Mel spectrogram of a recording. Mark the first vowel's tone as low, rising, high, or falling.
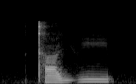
low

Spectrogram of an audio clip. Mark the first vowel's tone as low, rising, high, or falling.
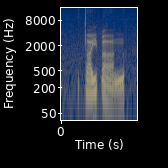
rising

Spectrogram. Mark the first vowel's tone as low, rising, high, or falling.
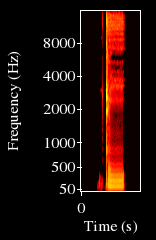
low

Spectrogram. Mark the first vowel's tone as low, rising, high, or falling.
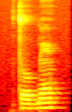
low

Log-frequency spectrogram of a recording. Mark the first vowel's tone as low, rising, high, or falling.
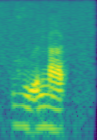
low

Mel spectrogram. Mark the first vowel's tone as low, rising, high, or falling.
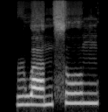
rising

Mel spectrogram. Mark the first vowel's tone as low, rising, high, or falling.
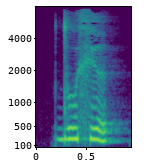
low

